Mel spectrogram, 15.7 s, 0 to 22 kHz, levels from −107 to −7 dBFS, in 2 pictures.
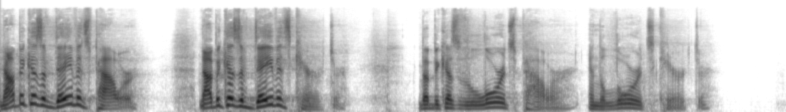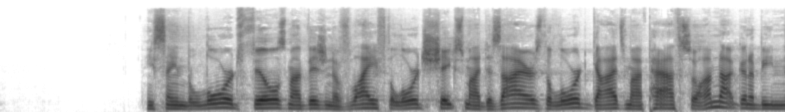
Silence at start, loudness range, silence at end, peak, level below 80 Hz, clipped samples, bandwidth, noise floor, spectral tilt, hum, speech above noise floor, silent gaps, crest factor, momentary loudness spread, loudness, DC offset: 0 s; 13 LU; 0 s; -6 dBFS; -64 dBFS; under 0.1%; 16.5 kHz; under -90 dBFS; -4.5 dB/octave; none; over 63 dB; none; 22 dB; 17 LU; -27 LUFS; under 0.1%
